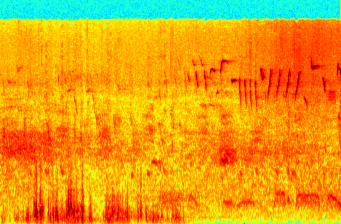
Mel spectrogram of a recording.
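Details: Cinnamon teal (Spatula cyanoptera), courtship call: courtship.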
